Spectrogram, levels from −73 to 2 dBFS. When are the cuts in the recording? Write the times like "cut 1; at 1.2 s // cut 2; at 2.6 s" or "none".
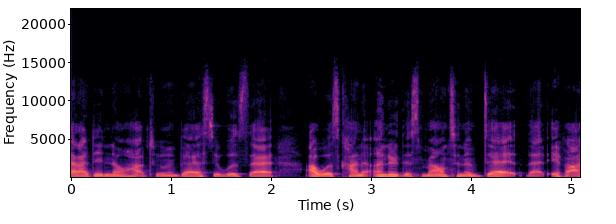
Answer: none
